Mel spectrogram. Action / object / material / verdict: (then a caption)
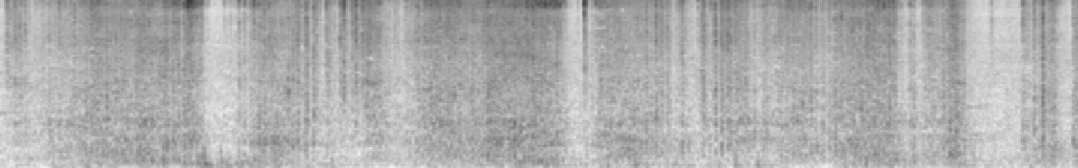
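scrape / woven synthetic rattan surface / plastic rattan / none. Fingertips and nails scratch and tap across a flat woven synthetic plastic-rattan surface, likely outdoor furniture. A dense, low-to-mid scraping texture rises and falls in uneven waves with brief quieter gaps between strokes.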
